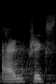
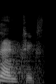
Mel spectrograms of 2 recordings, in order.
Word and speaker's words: Antrix: It was an agreement between Antrix, which we now pronounce as Antrix, but it actually is Antrix, as in space. But everybody, even the gentleman, the CMD of Antrix says Antrix, so we're saying Antrix.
